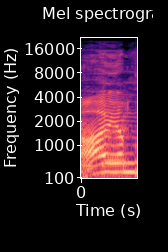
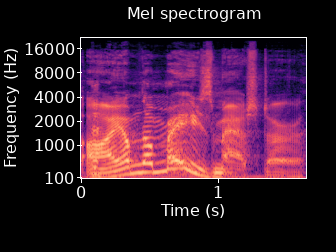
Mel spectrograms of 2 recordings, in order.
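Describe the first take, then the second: First: It is said in a plain, unconvincing voice. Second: It is said in a put-on imitating voice. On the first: The speaker calls it wrong. "it wasn't even the right uh, tone of voice" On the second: The speaker calls it right. "That's more like it"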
